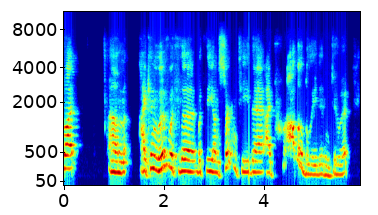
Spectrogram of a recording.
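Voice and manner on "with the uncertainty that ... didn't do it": probably stressed hard with a rise. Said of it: "Emphasis on the probably".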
